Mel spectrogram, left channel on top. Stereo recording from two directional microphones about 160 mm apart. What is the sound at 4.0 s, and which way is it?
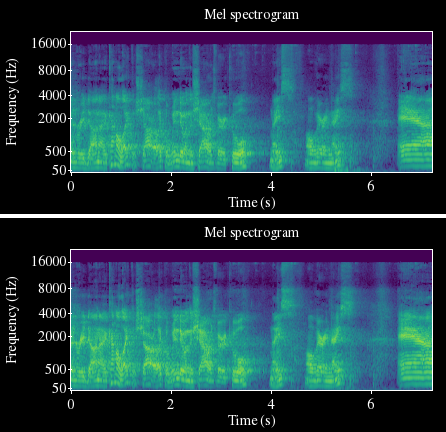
Speech, 5° left (ahead or behind).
